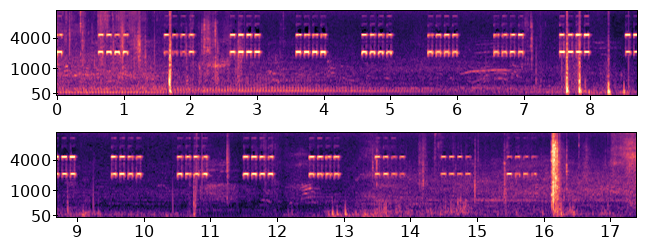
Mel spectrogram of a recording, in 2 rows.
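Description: Car's electronic warning chime beeping steadily, about one beep every 0.8 seconds, and stopping shortly before the end; typical of the chime for an open door with the key in. Underneath, an engine idles low and fades out about halfway through, and there are two sharp knocks, one midway and one near the end.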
